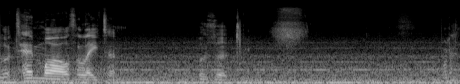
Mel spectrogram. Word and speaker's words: Leighton: Leighton, Ley. But then you've got Leighton in East London, which is Leyton, and this is Leighton.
